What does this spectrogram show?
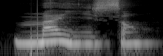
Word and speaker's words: maïs: So each vowel is pronounced separately. Maïs, which means corn.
